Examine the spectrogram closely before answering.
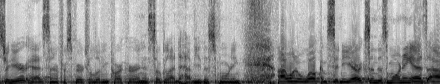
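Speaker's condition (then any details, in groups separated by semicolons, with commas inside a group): No condition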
